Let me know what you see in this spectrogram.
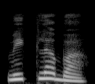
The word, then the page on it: ವಿಕ್ಲಬ: viklaba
